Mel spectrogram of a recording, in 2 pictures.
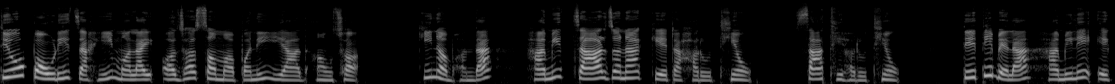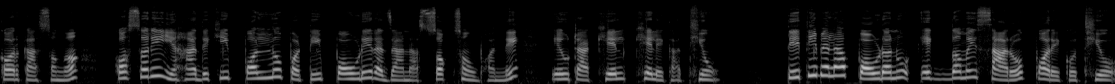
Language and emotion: Nepali, neutral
